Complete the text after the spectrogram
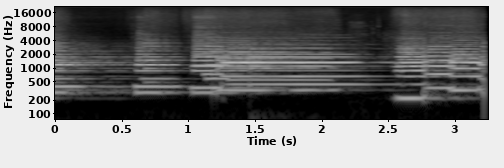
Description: Rock-Pop 06 Winds 03.wav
